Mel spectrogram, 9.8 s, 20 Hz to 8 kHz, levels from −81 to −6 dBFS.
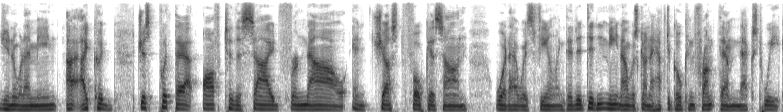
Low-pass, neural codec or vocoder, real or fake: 7.2 kHz; none; real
